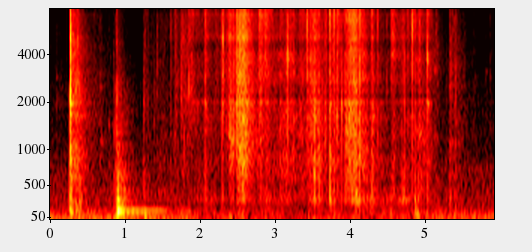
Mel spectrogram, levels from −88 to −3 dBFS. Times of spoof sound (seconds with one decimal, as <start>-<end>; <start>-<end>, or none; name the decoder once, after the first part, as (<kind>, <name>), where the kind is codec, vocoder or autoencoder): 1.9-5.1 (codec, SNAC)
